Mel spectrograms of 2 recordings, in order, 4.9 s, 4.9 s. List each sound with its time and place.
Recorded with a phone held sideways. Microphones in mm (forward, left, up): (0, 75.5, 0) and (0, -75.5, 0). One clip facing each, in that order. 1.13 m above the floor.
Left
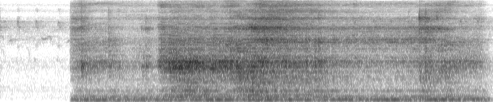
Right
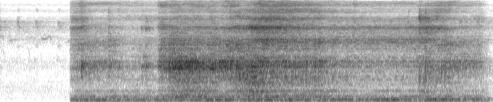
0.7 s a hiss: 45° right (ahead or behind), 1.6 m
